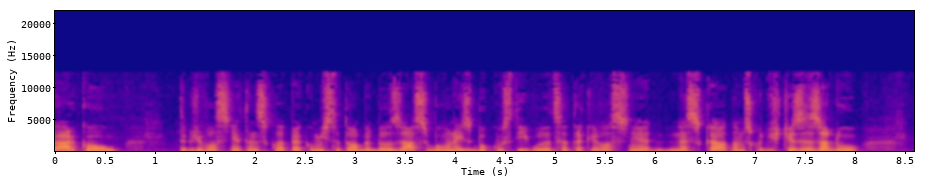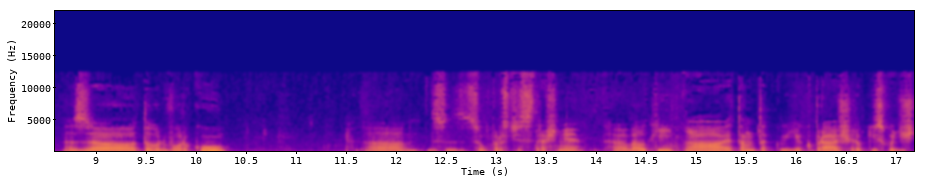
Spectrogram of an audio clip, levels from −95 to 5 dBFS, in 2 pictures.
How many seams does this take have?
2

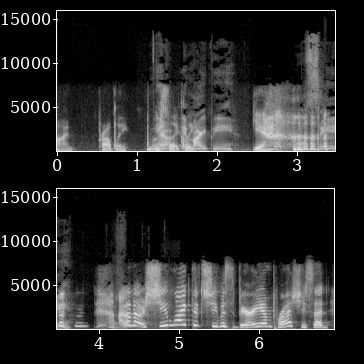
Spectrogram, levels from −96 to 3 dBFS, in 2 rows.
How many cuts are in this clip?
0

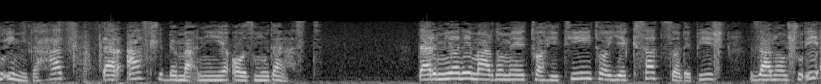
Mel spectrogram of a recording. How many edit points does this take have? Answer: 0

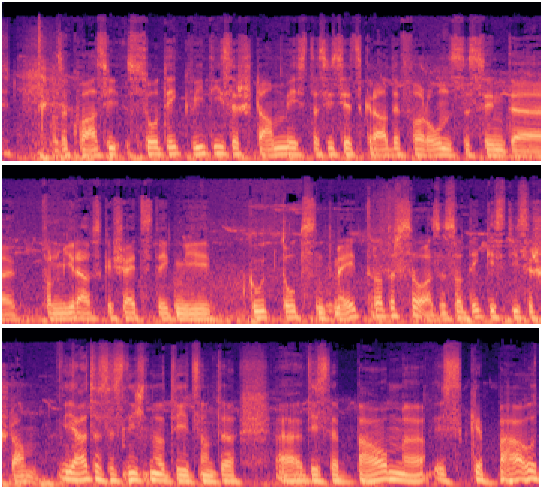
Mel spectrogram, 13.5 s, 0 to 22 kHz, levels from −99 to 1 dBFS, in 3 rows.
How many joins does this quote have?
1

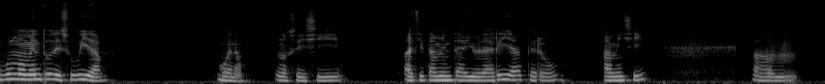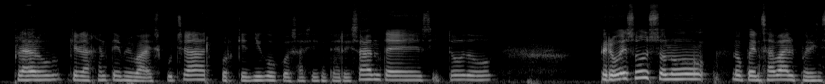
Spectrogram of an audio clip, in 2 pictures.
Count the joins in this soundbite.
2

